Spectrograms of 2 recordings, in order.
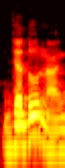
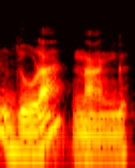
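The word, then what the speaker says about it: Jadonang: फिर जदोनांग या फिर जोड़ानांग। ठीक है, गलत तरीके से प्रोनाउंस किया गया है इनके नाम को यहाँ पर। देखिए, महात्मा गांधी और उनकी विचारधारा से प्रभावित होने वाले पहले जनजाति नेता थे जदोनांग।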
